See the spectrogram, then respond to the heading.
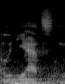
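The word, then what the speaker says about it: Yatzli: I'm aware, Yatso. Yatsley? Yeah, Yatsley, that's how you say it.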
